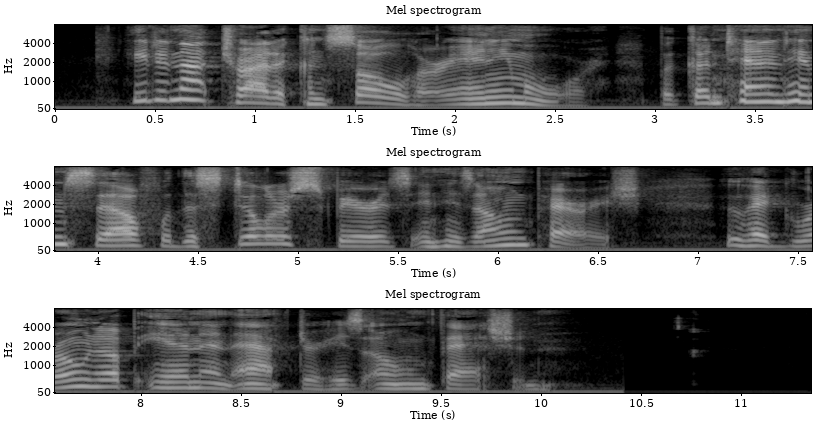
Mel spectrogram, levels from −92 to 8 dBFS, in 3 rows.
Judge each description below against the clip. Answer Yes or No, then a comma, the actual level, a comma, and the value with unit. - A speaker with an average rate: Yes, average, 160 wpm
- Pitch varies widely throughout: Yes, wide, 5.9 semitones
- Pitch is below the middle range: No, high, 195 Hz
